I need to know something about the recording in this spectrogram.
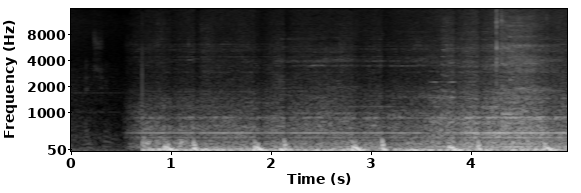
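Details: Normal heartbeat.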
